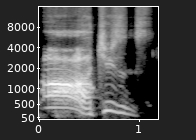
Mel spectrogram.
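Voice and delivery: a real groan at a question you dread; exasperated oh Jesus. Real, not acted. Groaning at a quiz choice.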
